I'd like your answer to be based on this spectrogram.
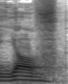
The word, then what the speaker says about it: Job: Well, now we come to the book of Job, or should I say Yov, because in Hebrew J is pronounced like a Y and B like a V. But we'll be kind to you because we're English and we'll talk about Job.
